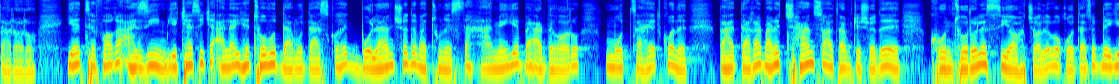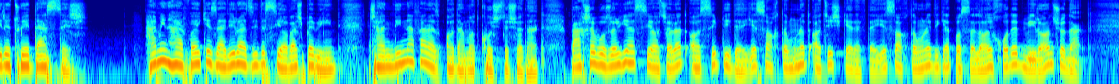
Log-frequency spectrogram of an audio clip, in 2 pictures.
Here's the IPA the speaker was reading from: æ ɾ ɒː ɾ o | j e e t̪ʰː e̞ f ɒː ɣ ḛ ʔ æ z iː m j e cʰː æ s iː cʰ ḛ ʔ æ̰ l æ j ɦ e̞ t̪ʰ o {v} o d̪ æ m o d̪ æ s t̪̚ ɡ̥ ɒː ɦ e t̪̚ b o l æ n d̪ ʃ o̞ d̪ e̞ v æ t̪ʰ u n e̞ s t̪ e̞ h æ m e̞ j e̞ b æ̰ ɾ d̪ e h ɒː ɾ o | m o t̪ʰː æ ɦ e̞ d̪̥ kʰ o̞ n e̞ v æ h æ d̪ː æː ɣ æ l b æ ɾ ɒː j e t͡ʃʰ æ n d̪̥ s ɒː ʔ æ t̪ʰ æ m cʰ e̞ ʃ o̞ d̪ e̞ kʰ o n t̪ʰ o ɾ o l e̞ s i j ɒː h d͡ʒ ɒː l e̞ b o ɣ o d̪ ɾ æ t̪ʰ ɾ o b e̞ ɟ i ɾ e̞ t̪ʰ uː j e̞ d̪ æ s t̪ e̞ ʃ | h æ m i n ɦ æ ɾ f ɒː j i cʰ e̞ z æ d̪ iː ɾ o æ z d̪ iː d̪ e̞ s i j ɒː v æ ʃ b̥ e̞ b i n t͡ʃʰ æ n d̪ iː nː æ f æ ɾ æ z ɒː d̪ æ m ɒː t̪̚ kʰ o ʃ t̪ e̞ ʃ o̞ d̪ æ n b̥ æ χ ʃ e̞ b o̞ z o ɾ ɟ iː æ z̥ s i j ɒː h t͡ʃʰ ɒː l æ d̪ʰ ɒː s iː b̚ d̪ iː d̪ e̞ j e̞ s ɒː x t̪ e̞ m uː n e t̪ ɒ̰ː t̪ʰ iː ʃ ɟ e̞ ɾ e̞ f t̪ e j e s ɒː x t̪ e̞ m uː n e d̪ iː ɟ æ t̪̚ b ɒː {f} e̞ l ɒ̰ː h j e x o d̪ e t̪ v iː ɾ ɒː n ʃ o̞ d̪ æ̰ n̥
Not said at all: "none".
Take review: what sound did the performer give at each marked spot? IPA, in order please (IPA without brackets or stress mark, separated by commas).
v, s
